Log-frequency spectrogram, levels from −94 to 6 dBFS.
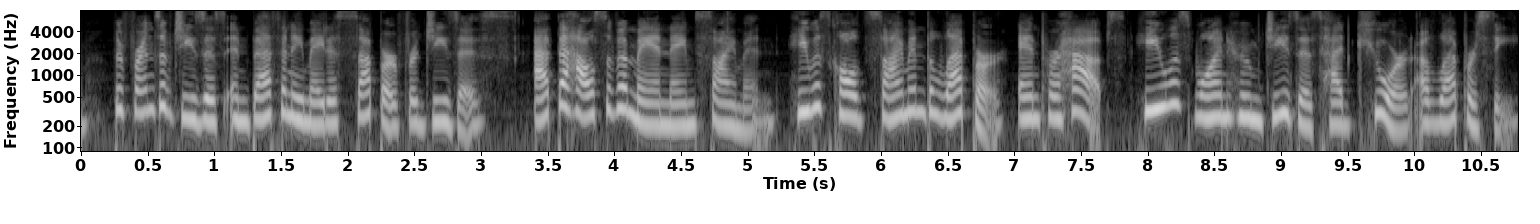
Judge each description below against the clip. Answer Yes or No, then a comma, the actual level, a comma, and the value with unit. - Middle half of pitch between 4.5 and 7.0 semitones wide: Yes, wide, 5.4 semitones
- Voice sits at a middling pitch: No, very high, 250 Hz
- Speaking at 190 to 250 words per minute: Yes, average, 200 wpm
